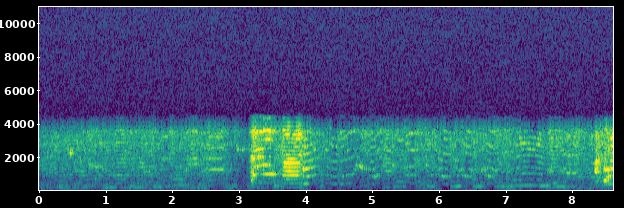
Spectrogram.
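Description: Electric guitar played softly: quiet single notes with string bends, and a louder flurry of struck chords and notes about three seconds in.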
